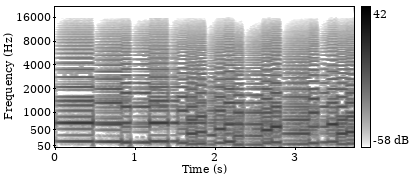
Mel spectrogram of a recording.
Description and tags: A preset that I made which has a club rave to it. Good for any edm type of music.
Effects include reverb,slight delay and is also side chained. Hope you enjoy it :)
